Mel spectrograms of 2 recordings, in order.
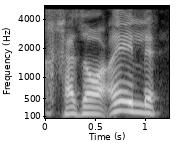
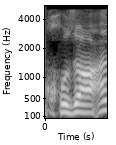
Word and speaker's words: خزاعه: اخیراً خزاعه در تلفظ عربهای جنوب ایران و عراق خزاعل شناخته شدن در صورتی که صحیحش همون خزاعه است.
